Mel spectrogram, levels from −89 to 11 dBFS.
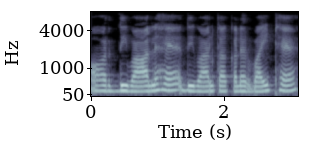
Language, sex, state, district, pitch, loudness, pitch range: Hindi, female, Bihar, Patna, 190 Hz, -15 LUFS, 180-200 Hz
